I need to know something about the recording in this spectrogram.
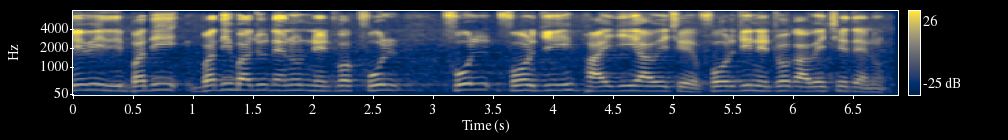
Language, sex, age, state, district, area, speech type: Gujarati, male, 18-30, Gujarat, Aravalli, urban, spontaneous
